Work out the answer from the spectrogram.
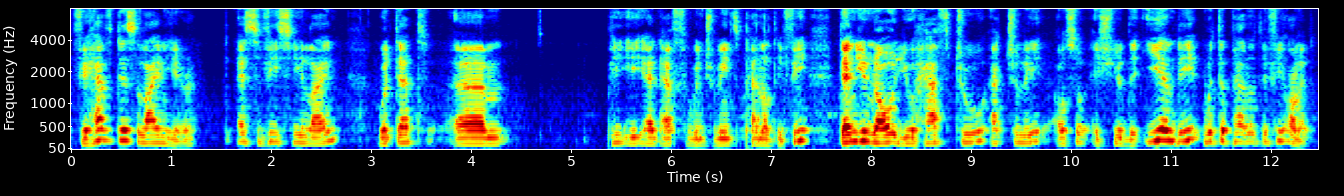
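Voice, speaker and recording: A man giving an informal step-by-step software tutorial as an instructor, halting at times and stressing key points by repeating them. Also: fairly high pitch, animated. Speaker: travel booking software instructor.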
